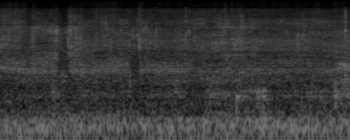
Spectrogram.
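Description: Water runs from a bathroom sink tap and spills over onto the vanity in a cabin, a faint, steady wash of flowing water with no voices present.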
